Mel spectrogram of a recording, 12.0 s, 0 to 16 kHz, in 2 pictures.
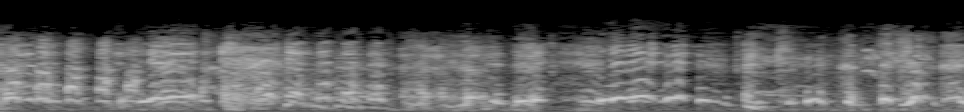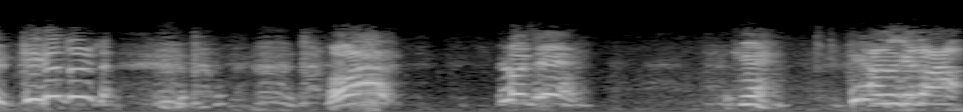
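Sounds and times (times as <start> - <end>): men laughing: 0.0 - 8.4.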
